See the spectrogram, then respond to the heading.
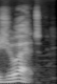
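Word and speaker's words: Jouët: We were saying Jouet earlier. Let me address that. There's an umlaut over the E. You have to pronounce the T.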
